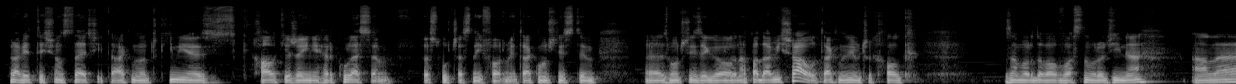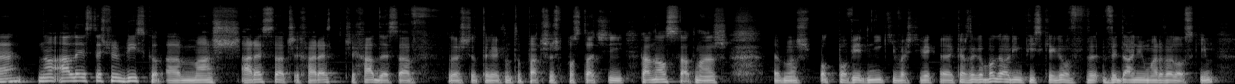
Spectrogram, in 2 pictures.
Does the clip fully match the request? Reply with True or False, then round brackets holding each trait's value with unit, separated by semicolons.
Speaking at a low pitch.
True (95 Hz)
